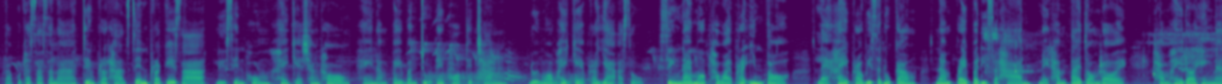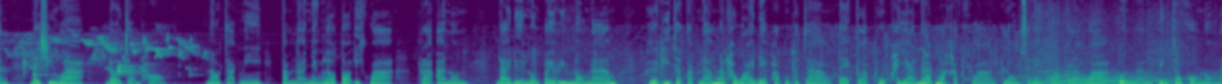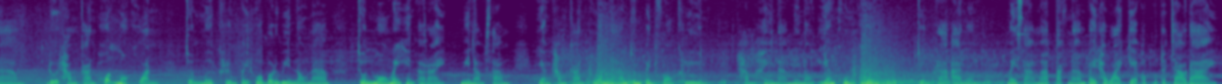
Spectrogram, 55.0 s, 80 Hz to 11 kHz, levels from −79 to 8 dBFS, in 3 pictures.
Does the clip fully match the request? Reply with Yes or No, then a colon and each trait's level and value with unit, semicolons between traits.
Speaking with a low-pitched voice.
No: medium, 180 Hz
